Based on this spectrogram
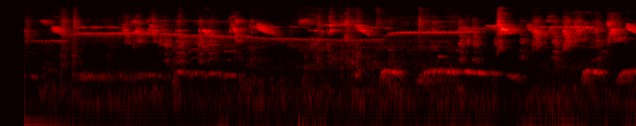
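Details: Several rescued Common Chaffinch nestlings give dense, overlapping high chirps and thin squeaks, with lower drawn-out whistled tones breaking in now and then.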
